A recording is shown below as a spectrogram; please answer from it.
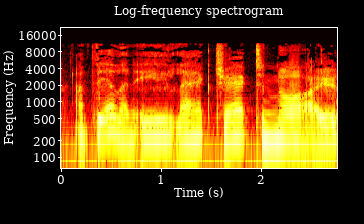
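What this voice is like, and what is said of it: Deep, sultry singer impression. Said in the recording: “I thought you were going to do an impression. ... Lana Del Rey? ... She sings so deep.”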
